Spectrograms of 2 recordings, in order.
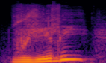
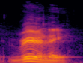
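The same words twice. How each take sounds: First: High, rising REALLY from a small bird; high-pitched questioning bird; surprised little bird. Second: Loud, falling REALLY from the wolf; wolf's unraised, falling reply; surprised big wolf. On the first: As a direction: ask "Really?" high and amazed. Bird surprised by wolf's nose. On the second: Wolf surprised by bird's offer. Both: Acted.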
